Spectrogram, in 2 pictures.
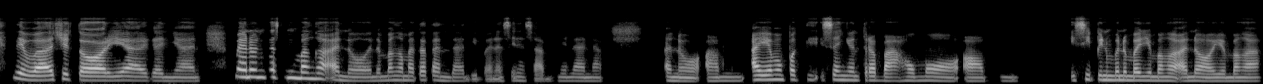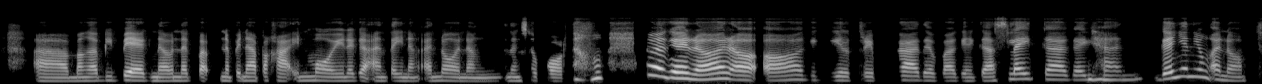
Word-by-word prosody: di 260 -3 +2
ba 200 0 +6
tutorial 190 -5 +2
ganyan, 165 -2 -7 0.4
meron 340 -1 +4
kasing 310 -2 -2
mga 265 -3 +1
ano 170 -2 -7
na 180 - -10
mga 195 +1 -6
matatanda 195 -4 -7
di 85 - -17
ba 80 +1 -16
na 80 - -11
sinasabi 90 - -8
nila 165 -1 -11
na 160 0 -13 0.7
ano 160 -3 -5
um, 170 +1 -9
ayaw 215 +1 +3
mong 225 - -8
pagtiisan 215 0 0
yung 195 -1 -6
trabaho 180 -2 -2
mo 175 -2 -5
um, 160 0 -3 0.9
isipin 210 0 0
mo 200 - -2
naman 190 -1 0
yung 185 -1 -5
mga 175 -1 0
ano, 170 -2 -1
yung 160 0 -5
mga, 160 0 -3 0.4
ah, 160 -1 0
mga 165 +1 -1
bibeg 185 -1 +5
na, 165 0 -1
nagpa 175 -1 -2
na 175 -1 -3
pinapakain 175 -1 -1
mo 180 -2 -2
yung 170 0 -2
nag-aantay 170 0 -2
ng 160 0 -6
ano 175 0 -3
ng 155 -1 -5 0.2
ng 170 0 -8
supporta 165 -3 -3
mo 285 +3 +1 0.5
mga 405 -3 +10
ganon 265 -2 +9 0.3
oo 185 - 0 0.3
gui-guilt 185 -2 -8
trip 180 -1 -6 0.2
ka 200 -1 +2
di 180 -1 -6
ba 170 0 -2
gaslight 180 +10 0
ka 220 -2 +1
ganyan, 215 +1 -5
ganyan 310 +10 +3
yung 335 -3 -4
ano, 180 -6 -4
180 Hz, 150 wpm, -23 LUFS, 170-210 Hz, 0.9 s, mga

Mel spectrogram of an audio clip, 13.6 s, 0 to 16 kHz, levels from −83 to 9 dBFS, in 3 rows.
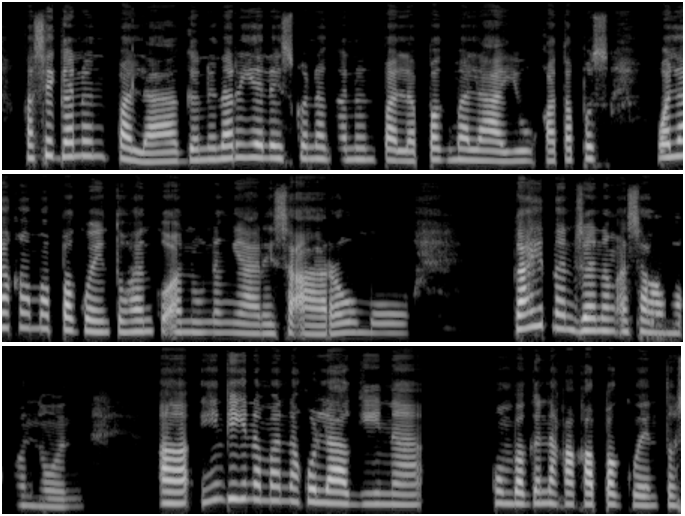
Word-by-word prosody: Kasi 310 +4 +1
ganun 310 0 0
pala, 205 -6 +2
ganun 235 +3 -3
na-realize 275 0 +1
ko 270 -1 -4
na 260 - 0
ganun 245 0 -7
pala 220 -3 0
'pag 245 -1 0
malayo 220 -3 0
ka, 215 - 0
tapos 235 +4 -3 0.2
wala 320 0 +2
kang 320 -2 -4
mapagkuwentuhan 240 -5 0
kung 255 +2 -1
anong 225 -1 -2
nangyari 200 -2 -3
sa - - +2 0.2
araw 210 +3 -1
mo. 210 -1 -10 0.7
Kahit 335 +4 +6
nandiyan 265 -4 +2
ang - - -9
asawa 215 -4 -1
ko 205 - -11
nun, 175 -2 -10 0.5
ah, 245 0 +7
hindi 335 +3 0
naman 310 -2 -1
ako 280 -1 0
lagi 235 -2 +3
na 220 -1 -2 0.5
kumbaga 245 -1 0
nakakapagkwento 225 -4 0
240 Hz, 160 wpm, -23 LUFS, 215-275 Hz, 0.7 s, ah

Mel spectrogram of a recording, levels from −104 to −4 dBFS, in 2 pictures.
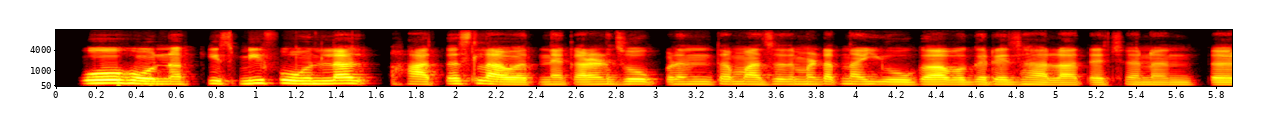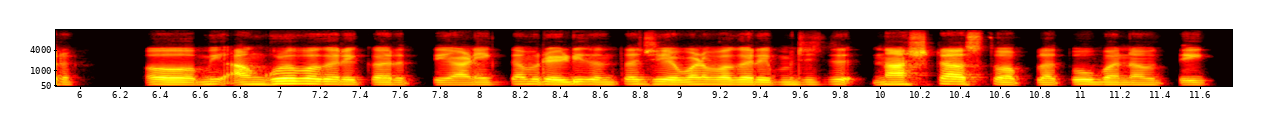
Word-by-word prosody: हो, 205 - +8
हो, 185 -4 +5
नक्कीच, 160 +2 -2
मी 190 +3 +3
फोनला 190 -2 +5 0.3
हातच 170 +3 0
लावत 145 -4 +4
नाही 145 0 -3
कारण 145 +1 +2
जोपर्यंत 150 0 -3
माझं 155 0 -2
म्हणतात 155 +1 -2
ना 160 - -2
योगा 145 -1 +1
वगैरे 140 0 -2
झाला 135 -2 -1
त्याच्यानंतर. 135 0 -4 0.4
अ, 145 - -2 0.2
मी 155 - -5
अंघोळ 145 +4 +2
वगैरे 155 -3 +1
करते 135 -1 -6
आणि 130 +1 -1
एकदम 145 +3 -6
रेडी. 150 -1 +1
नंतर 145 0 -4
जेवण 145 -1 +1
वगैरे 140 -1 +1
म्हणजे 140 +1 -7
नाश्ता 145 +3 +2
असतो 150 -2 0
आपला 130 0 -4
तो 145 - -1
बनवते 130 -2 -5
145 Hz, 175 wpm, -27 LUFS, 140-155 Hz, 0.4 s, हो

